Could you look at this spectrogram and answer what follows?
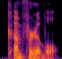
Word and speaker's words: comfortable: Much shorter. The stress is all on the first syllable, C-O-M-F, and the rest. It gets squashed. Those middle vowels often become just a weak, lazy sound, more like comfortable, or even faster, comfortable.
